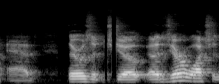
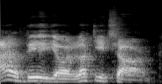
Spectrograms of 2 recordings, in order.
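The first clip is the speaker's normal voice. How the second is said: put-on Irish accent; 5 semitones higher, 7 dB louder than usual. Joining the Irish leprechaun bit.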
